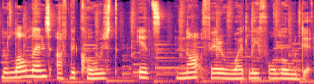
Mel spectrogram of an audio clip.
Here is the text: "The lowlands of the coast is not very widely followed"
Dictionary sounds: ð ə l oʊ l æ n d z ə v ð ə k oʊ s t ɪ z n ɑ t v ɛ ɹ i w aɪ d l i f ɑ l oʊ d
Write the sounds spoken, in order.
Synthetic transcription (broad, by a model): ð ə l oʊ l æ n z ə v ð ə k oʊ s t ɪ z n ɑ t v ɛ ɹ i w aɪ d l i f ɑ l oʊ d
